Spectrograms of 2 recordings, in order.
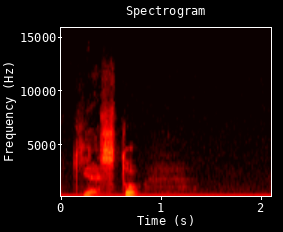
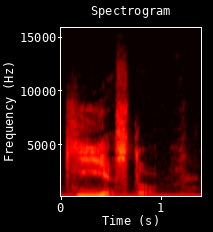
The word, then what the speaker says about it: chiesto: So the pronunciation of this particular word is chiesto, and the accent mark, stress mark, prevents you from pronouncing it chiesto, in case you wanted to stress this particular vowel.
